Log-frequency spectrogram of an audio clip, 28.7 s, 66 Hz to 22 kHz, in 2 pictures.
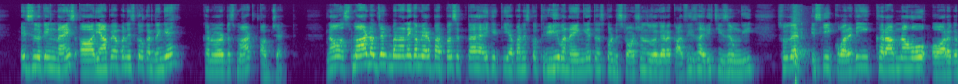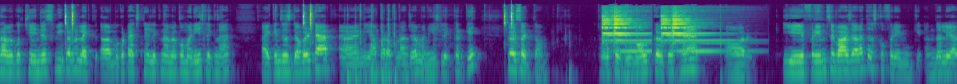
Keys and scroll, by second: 19.6-20.2 typing, 23.6 ctrl+KP_0, 25.1 c.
